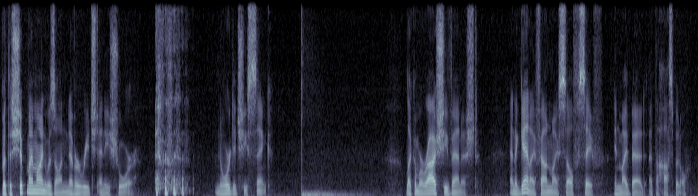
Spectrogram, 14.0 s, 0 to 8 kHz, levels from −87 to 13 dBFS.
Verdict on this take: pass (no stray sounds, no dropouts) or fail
fail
